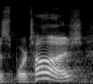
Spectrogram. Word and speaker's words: Sportage: The Sportage, and I do say Sportage here because we are in Canada. I realize that not everybody else is, but in Canada, that's how you say it.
